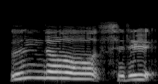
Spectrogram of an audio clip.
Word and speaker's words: 運動する: 運動する、 운도 스르. 자, 스르는 무슨 뜻이었다? 스르. 하다란 뜻이었어요. 하다. 운동을 하다. 운도 스르. 발음 굉장히 비슷하죠? 운동, 운도. 그죠?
